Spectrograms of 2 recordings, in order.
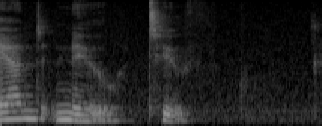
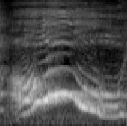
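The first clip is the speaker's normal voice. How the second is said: sharp high gasp cry; a loud startled gasp; sudden shocked "Oh!"; 21 dB louder than usual. A narrator's reading. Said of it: "he gasped".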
